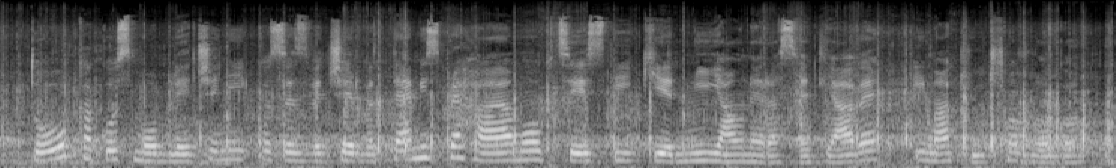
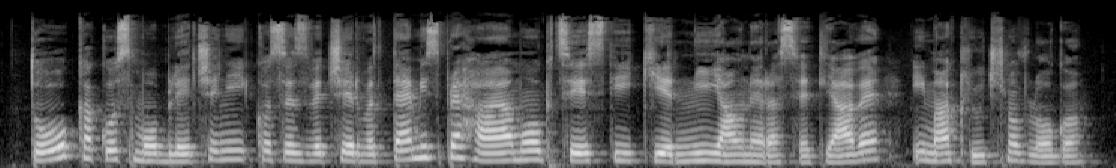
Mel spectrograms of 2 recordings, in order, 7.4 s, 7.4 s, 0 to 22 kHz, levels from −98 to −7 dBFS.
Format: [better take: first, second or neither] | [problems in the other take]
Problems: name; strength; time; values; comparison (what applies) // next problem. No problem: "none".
second | background sound (Skateboard); 6 dB below the speech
